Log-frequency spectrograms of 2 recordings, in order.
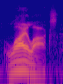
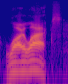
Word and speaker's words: lilacs: how to prune shrub lilocks well really I pronounced lilocks most of you are going to say lilacs but here is an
